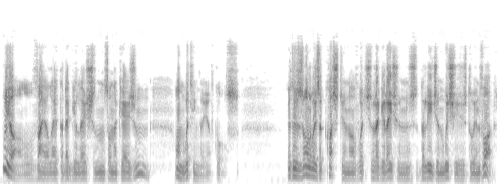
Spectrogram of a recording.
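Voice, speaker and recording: A male narrator gives a lightly acted, low-pitched storybook performance as an immense French hotel concierge, complete with a French accent. The character is pompous, florid, and dignified, slyly flattering in an evasive, sly mood. The pace is normal and there's no room sound.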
